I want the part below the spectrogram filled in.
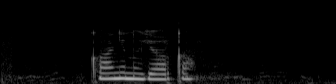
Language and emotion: Russian, sad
